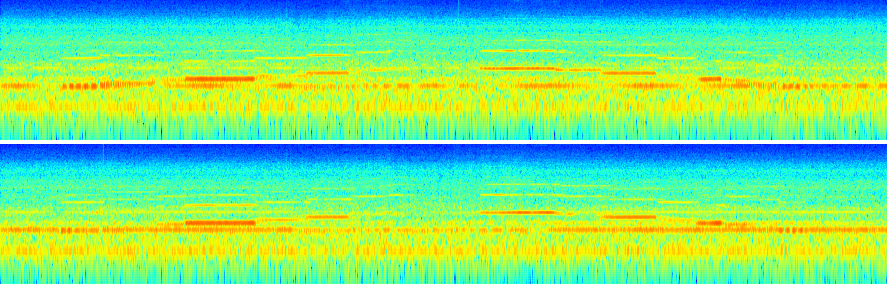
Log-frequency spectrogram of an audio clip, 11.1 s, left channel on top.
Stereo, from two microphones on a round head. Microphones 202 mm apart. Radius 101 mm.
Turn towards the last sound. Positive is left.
turn(degrees=75)  # may be behind; listen again after turning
